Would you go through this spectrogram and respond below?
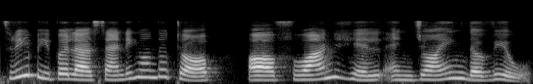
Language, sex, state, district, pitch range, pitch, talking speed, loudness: English, female, Gujarat, Valsad, 205-285 Hz, 220 Hz, 145 wpm, -18 LUFS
